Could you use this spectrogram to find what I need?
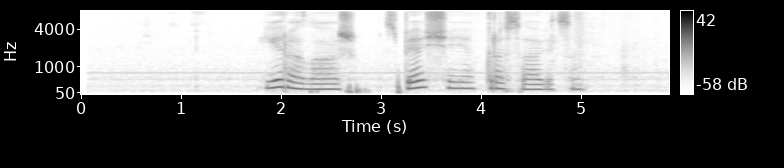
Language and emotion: Russian, sad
